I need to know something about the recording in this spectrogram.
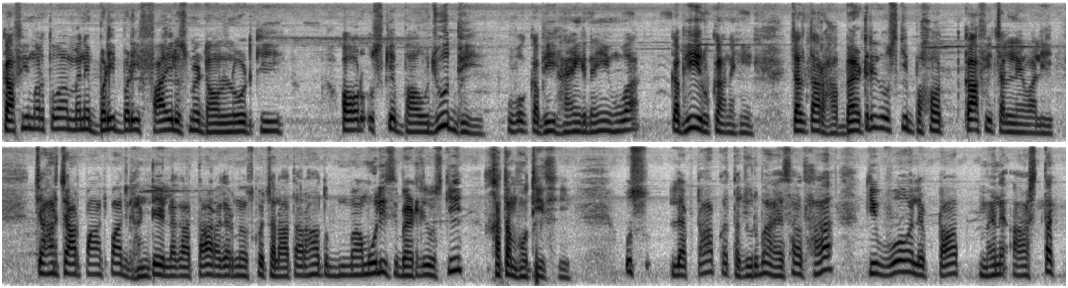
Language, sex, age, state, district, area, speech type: Urdu, male, 45-60, Uttar Pradesh, Lucknow, urban, spontaneous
